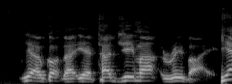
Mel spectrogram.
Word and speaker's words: Tajima: Was that Was that Tojima? Tajim Tajima. How do you say that correctly? Yeah. Tajima.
